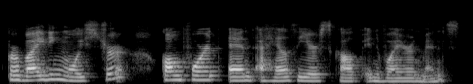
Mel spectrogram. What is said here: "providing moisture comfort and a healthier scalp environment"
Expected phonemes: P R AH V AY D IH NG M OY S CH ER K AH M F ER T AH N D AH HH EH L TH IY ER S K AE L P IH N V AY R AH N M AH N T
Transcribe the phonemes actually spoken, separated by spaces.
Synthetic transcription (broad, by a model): P R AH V AY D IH NG M OY S CH ER K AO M F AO T AH N D AH HH EH L TH IY ER S K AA L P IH N V AY R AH N M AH N T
